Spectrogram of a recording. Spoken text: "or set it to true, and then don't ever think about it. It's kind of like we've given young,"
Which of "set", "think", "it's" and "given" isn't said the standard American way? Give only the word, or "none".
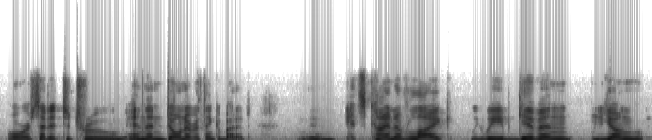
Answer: none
